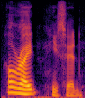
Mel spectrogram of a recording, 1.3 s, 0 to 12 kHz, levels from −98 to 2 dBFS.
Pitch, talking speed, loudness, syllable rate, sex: 125 Hz, 190 wpm, -16 LUFS, 4.7 syllables/s, male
